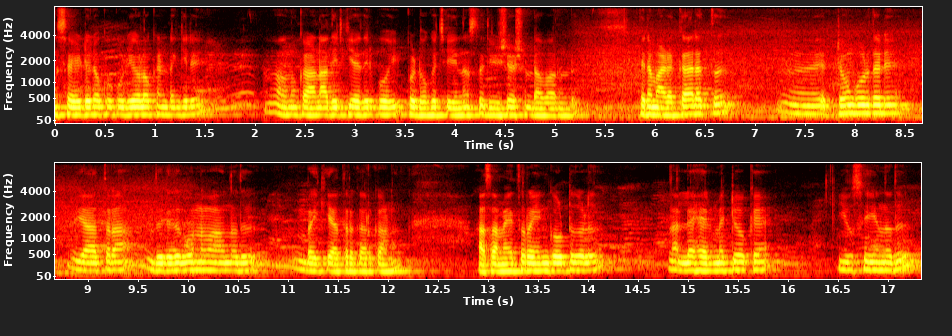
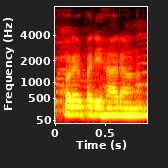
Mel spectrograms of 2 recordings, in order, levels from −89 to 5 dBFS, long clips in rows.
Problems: constant background noise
